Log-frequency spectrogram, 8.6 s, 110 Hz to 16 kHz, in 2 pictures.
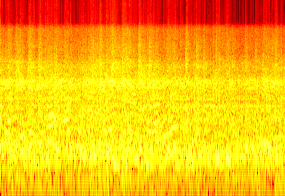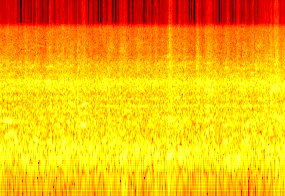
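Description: Running noise of an R188 subway car heard from inside the car as the train travels at speed, a loud, steady rumble of wheels and motors.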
